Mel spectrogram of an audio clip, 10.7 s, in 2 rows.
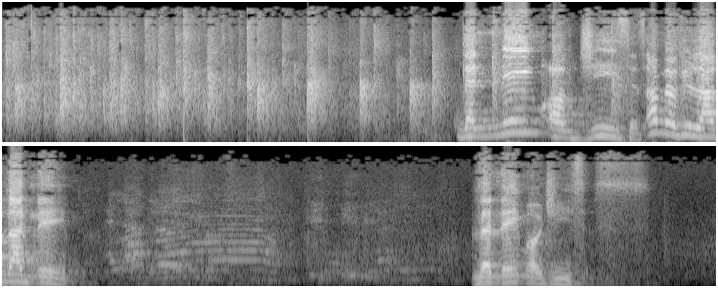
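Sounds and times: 
audience clapping: 0.0 - 4.9
speech: 3.4 - 5.9, 8.9 - 10.0.

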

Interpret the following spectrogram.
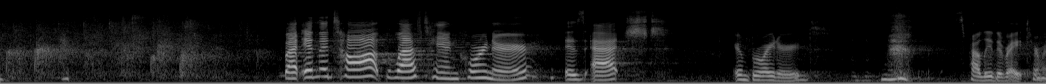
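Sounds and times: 
audience clapping: 0.0 - 2.9
speech: 2.9 - 6.6, 7.4 - 8.2, 8.8 - 10.4.

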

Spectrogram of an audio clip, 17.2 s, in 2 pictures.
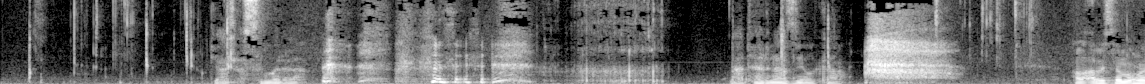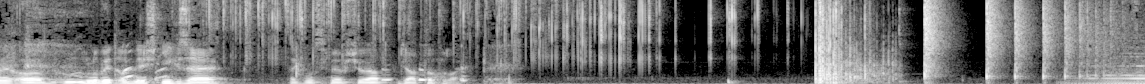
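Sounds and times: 
speech: 1.6 - 2.5, 3.2 - 4.2, 5.5 - 6.4, 8.0 - 12.6
dice thrown onto the floor: 7.2 - 7.9, 9.8 - 17.1
laughter: 8.4 - 12.4.

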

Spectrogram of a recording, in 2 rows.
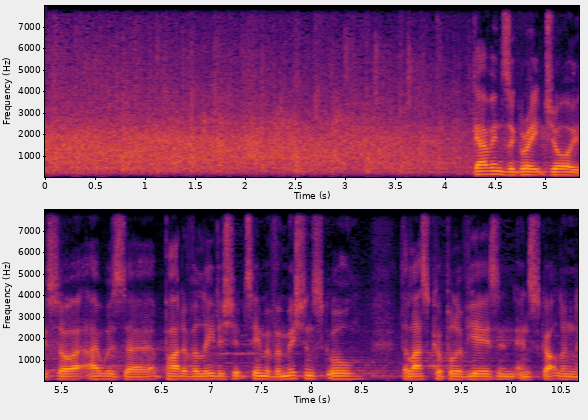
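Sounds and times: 
audience applause: 0.0 - 4.8
speech: 4.3 - 10.6.

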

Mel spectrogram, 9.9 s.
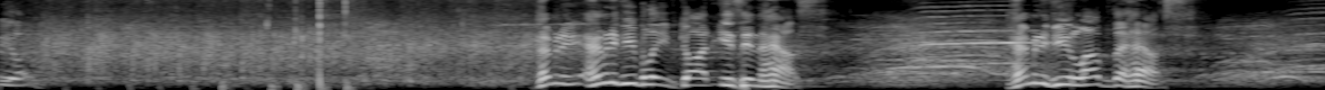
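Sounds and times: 
audience clapping: 0.0 - 4.7
speech: 4.0 - 6.3, 7.6 - 8.8.

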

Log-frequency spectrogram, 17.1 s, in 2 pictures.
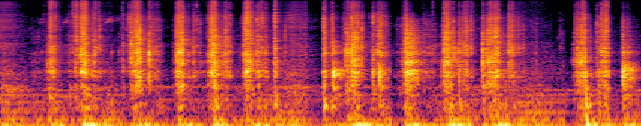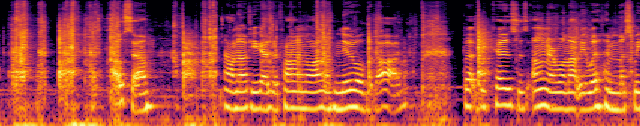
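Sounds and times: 
knife chopping nuts on a wooden board: 0.6 - 17.0
speech: 10.2 - 10.7, 11.5 - 14.1, 14.7 - 17.0.

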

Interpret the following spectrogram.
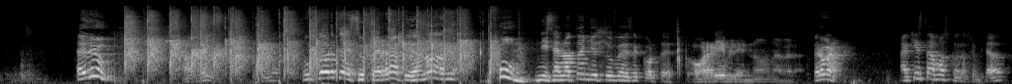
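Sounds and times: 
speech: 0.8 - 1.4, 3.0 - 10.1
applause: 1.2 - 5.1.

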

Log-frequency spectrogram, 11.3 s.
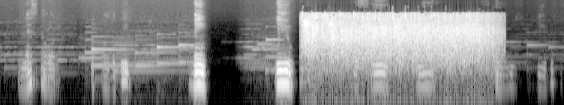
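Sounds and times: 
speech: 0.4 - 1.2, 1.8 - 2.7, 3.8 - 4.2, 5.5 - 5.9
applause at a worship service: 6.0 - 10.1.

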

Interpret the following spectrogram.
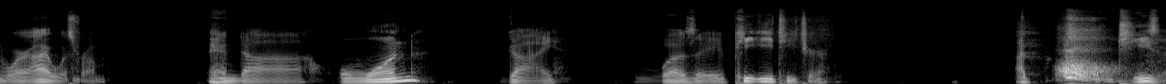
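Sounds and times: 
speech: 0.1 - 1.1, 2.1 - 4.3, 5.1 - 5.6, 6.6 - 8.4, 10.2 - 10.4, 11.2 - 11.6
person sneezing: 10.6 - 11.6.

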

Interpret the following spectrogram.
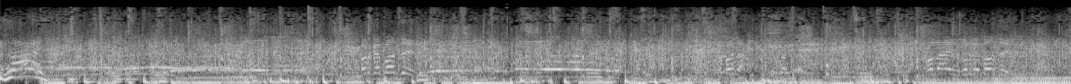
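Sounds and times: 
audience applause: 0.3 - 10.6.

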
